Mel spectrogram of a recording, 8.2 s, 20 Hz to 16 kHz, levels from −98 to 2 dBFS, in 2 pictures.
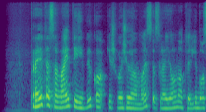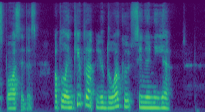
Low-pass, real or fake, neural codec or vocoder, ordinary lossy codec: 14.4 kHz; fake; codec, 32 kHz, 1.9 kbps, SNAC; AAC, 64 kbps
